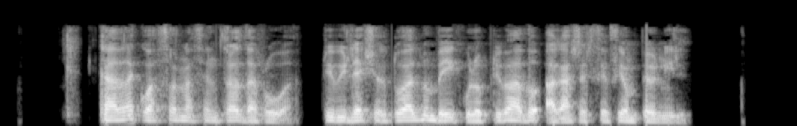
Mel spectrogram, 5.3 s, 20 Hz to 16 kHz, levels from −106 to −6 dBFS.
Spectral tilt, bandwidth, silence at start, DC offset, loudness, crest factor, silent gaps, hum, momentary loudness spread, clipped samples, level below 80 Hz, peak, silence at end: -5.5 dB/octave; 7.6 kHz; 0.45 s; under 0.1%; -18 LUFS; 18 dB; 2.01-2.14 s; none; 7 LU; under 0.1%; -60 dBFS; 0 dBFS; 0.75 s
